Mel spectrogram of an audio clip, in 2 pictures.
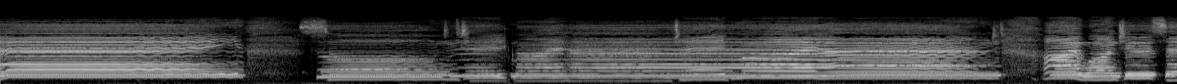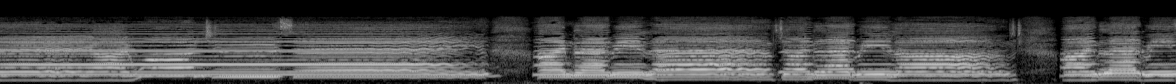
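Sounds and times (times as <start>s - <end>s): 
four-part singing: 0.0s - 23.5s.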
